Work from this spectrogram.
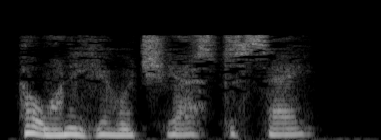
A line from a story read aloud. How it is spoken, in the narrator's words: Nia mumbled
